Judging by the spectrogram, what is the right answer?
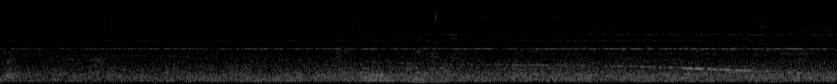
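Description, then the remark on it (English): A train pulls into a station platform, its steady low rumble filling the space while a thin metallic wheel squeal slides downward as it slows, with no voices. “The train. No announcement, but I'm assuming it's to Richmond.”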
